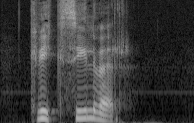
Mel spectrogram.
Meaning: 1. mercury (element) 2. mercury (element): the (figurative) mercury in a thermometer, in reference to temperature
- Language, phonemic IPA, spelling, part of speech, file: Swedish, /ˈkvɪkˌsɪlvɛr/, kvicksilver, noun, Sv-kvicksilver.ogg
